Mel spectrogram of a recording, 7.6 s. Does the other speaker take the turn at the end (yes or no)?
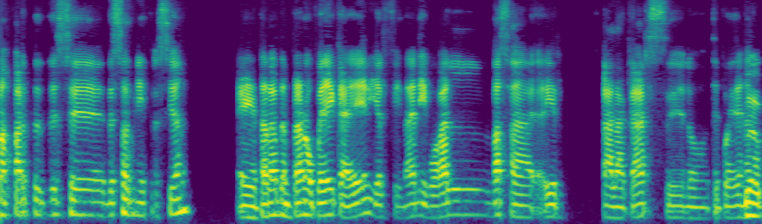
yes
